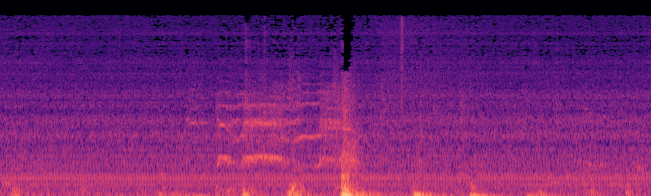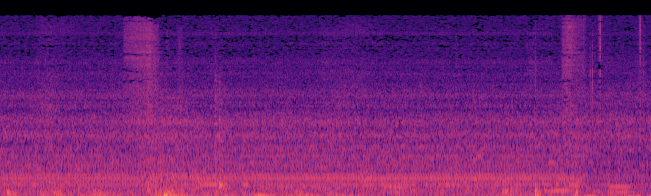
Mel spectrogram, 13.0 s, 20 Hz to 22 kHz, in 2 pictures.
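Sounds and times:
steady hum: 0:00.0 - 0:13.0
soft low thumps: 0:02.4 - 0:09.7.

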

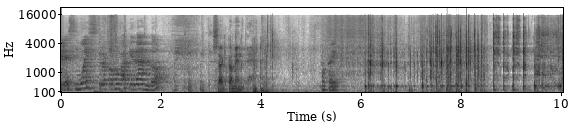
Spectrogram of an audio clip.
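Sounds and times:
plastic packet crinkling: 0:05.3 - 0:08.6
spoon scraping steel pot: 0:05.3 - 0:10.0.

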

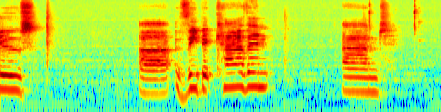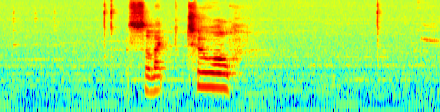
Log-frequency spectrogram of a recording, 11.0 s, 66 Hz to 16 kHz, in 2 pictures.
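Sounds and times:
low steady hum: 0:00.0 - 0:11.0
computer mouse clicks: 0:06.8 - 0:07.0.

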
